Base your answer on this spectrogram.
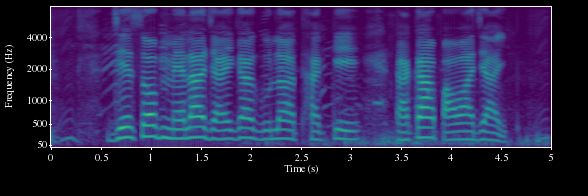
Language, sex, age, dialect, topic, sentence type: Bengali, male, <18, Western, banking, statement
